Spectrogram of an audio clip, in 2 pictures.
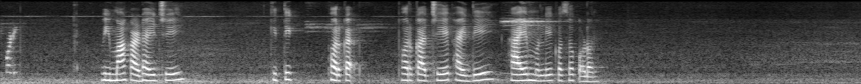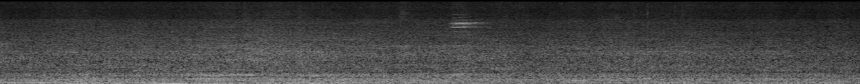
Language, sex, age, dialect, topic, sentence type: Marathi, female, 25-30, Varhadi, banking, question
